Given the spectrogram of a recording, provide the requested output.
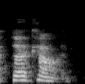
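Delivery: "pecan" said puh-KAHN. Shown as a demonstration. Host insisting on their pronunciation, puh-KAHN. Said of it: "how do you pronounce it".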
